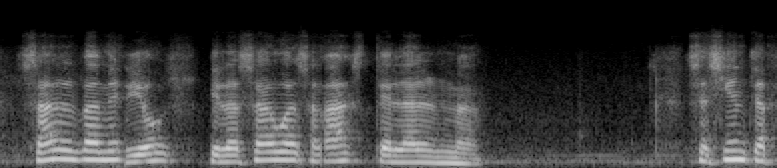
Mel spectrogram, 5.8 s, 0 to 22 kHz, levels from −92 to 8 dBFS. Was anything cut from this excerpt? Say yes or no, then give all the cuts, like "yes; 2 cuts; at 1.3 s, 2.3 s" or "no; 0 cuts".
yes; 3 cuts; at 0.9 s, 1.6 s, 2.4 s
